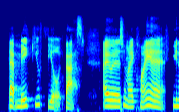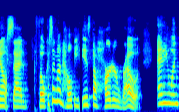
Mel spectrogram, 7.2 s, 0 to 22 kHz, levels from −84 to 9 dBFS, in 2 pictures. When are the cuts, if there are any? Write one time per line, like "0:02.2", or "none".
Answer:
0:01.3
0:02.4
0:03.3
0:03.7
0:04.2
0:05.2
